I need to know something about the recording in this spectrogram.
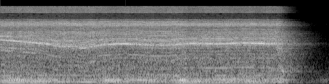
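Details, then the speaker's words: Procraft PW 1100 ES 125 mm angle grinder at speed setting 6 (about 11,000 rpm) under excessive load: high whine sags and wavers, then stops abruptly. Overload cut-out protects the wiring from burning. "то есть проводочка подгорать не будет если пошла нагрузка непосильная этой Болгар очки Она просто сама себя выключает вот и все"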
